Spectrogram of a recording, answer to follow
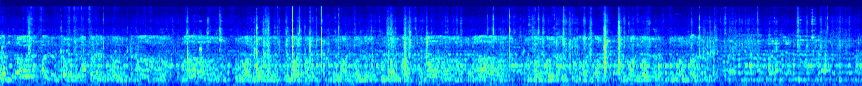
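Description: Bricklaying work with a steel trowel: scattered sharp clinks as bricks are tapped and set in mortar, over men's voices talking.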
